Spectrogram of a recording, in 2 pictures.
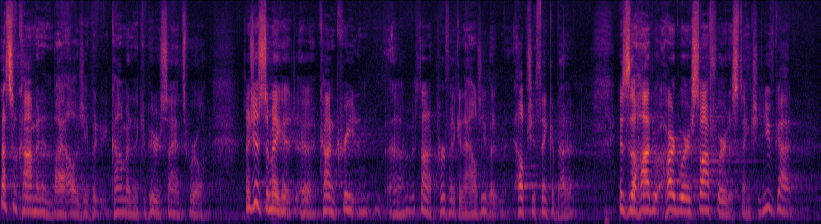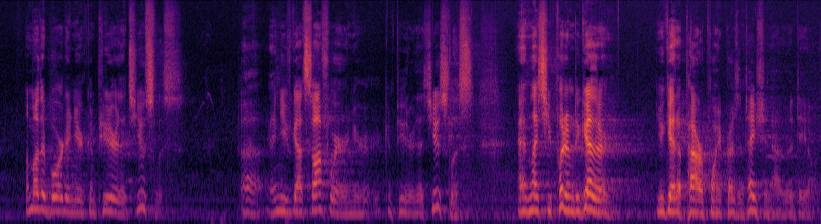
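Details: Adult man lecturing; ordinary speech.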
